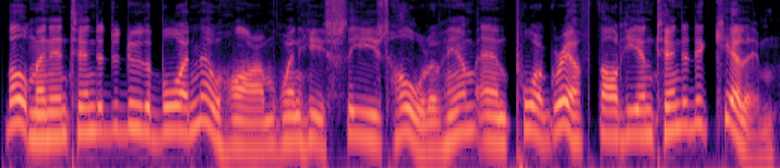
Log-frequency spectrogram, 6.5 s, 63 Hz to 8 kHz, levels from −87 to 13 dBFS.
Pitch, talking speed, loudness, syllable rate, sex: 160 Hz, 210 wpm, -17 LUFS, 4.6 syllables/s, male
